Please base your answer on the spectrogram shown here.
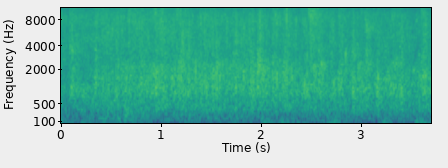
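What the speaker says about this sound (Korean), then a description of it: "우리 박수로 환영하겠습니다." A church congregation claps together to welcome their pastor at a Sunday service, producing a steady, dense round of applause from many hands filling the room, with no voices over it.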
